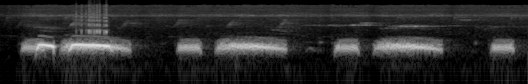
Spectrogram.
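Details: Spotted dove lure recording with softer, rougher coos: short notes alternating with longer, slightly falling hums, evenly spaced over four seconds.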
